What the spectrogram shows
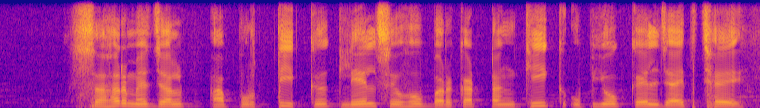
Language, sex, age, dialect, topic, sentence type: Maithili, male, 31-35, Southern/Standard, agriculture, statement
